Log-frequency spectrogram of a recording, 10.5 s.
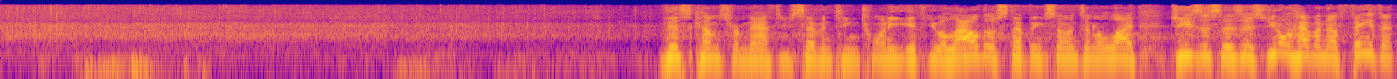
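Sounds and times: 
audience applause: 0.0s - 5.0s
speech: 5.0s - 10.4s.

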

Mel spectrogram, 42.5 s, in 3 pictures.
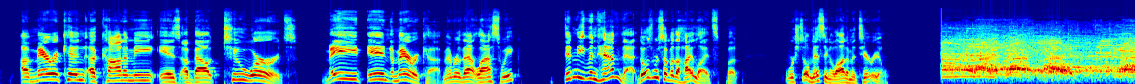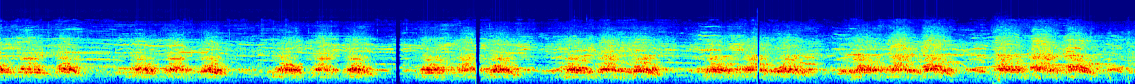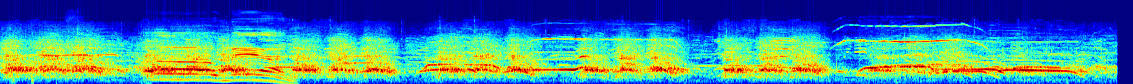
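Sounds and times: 
speech: 0.2s - 11.2s
political rally crowd chanting: 11.8s - 42.4s.

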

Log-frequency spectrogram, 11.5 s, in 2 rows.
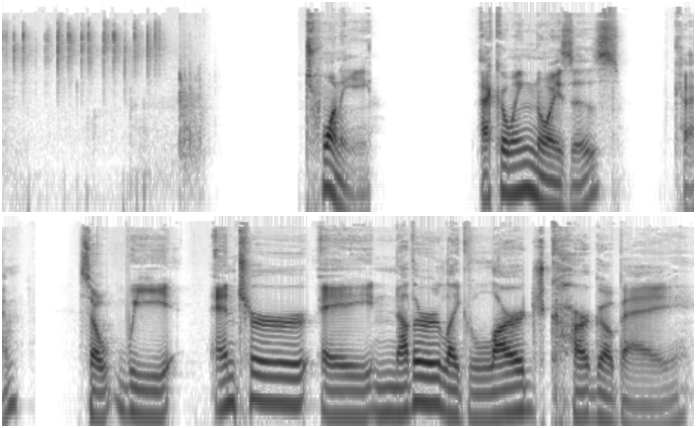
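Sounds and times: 
dice rolling: 0.0s - 1.8s
speech: 2.6s - 3.2s, 4.0s - 11.5s.

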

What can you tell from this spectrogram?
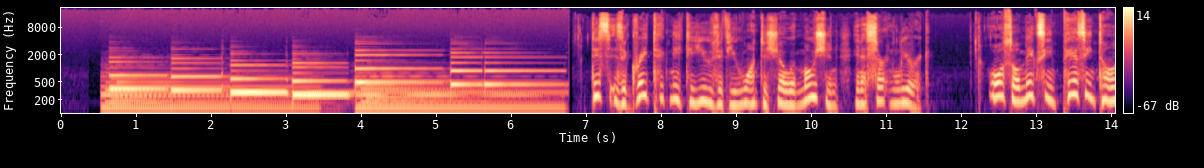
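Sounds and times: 
melodic phrase with appoggiaturas over F major seventh chord: 0.6s - 6.8s
speech: 7.2s - 11.6s, 12.4s - 14.0s.

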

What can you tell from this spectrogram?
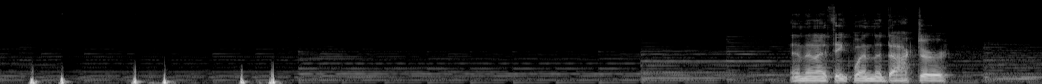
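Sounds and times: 
heartbeats picked up by a monitor: 0.2s - 1.8s, 2.4s - 2.9s
speech: 7.9s - 9.6s.

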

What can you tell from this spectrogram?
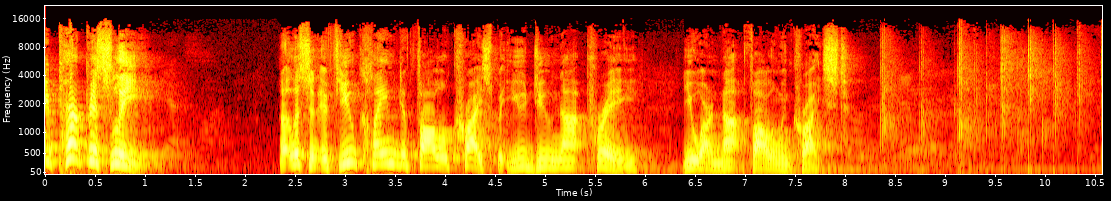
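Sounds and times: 
speech: 0.0s - 1.1s, 2.3s - 8.1s
single person clapping: 8.3s - 10.5s.

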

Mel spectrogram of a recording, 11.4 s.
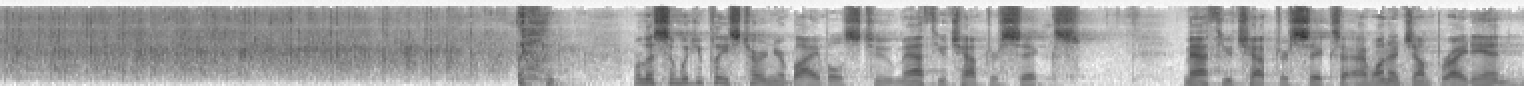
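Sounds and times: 
audience applause: 0.0s - 4.6s
speech: 3.9s - 8.2s, 8.9s - 11.4s.

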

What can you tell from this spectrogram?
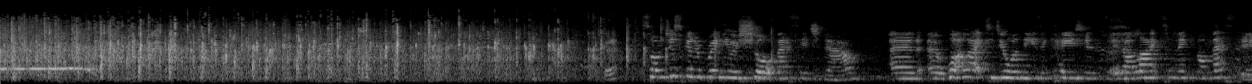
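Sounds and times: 
audience applause: 0.0s - 6.6s
speech: 7.4s - 12.5s.

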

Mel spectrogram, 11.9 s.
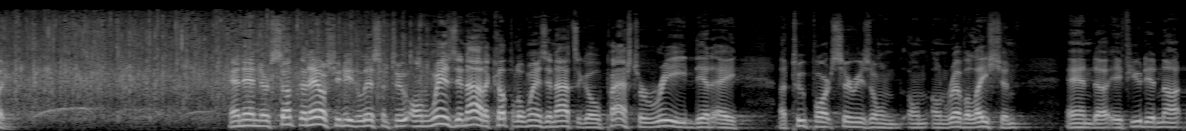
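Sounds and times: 
speech: 0.0s - 0.2s, 2.3s - 11.8s
audience applause: 0.0s - 4.7s.

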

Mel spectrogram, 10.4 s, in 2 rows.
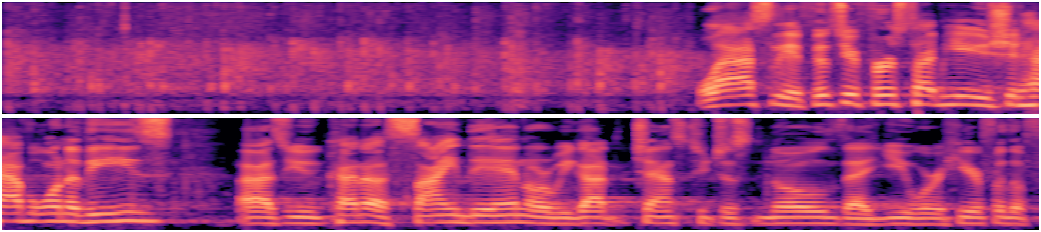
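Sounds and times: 
audience applause: 0.0s - 3.8s
speech: 3.5s - 10.3s.

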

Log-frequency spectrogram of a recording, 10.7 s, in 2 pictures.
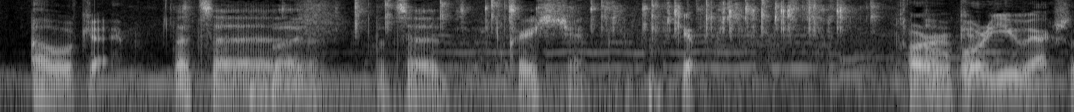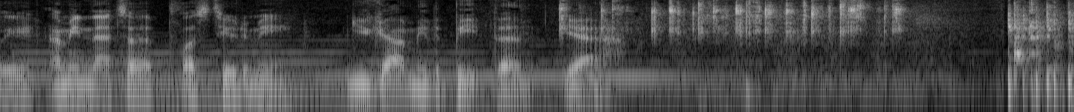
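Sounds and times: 
speech: 0.2s - 8.6s
dice rattling across a hard surface: 1.8s - 4.5s, 8.2s - 10.0s.

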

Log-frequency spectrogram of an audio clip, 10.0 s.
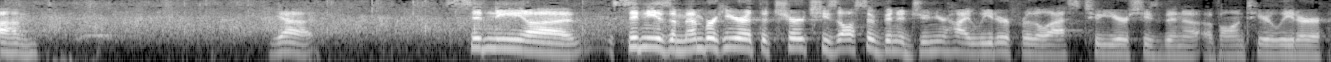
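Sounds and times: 
speech: 0.0s - 0.4s, 2.0s - 2.5s, 3.5s - 9.9s
audience applause: 0.0s - 5.6s.

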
